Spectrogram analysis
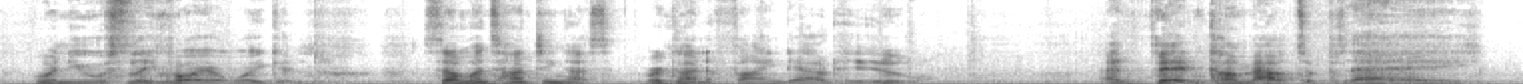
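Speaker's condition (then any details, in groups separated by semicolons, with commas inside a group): No condition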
